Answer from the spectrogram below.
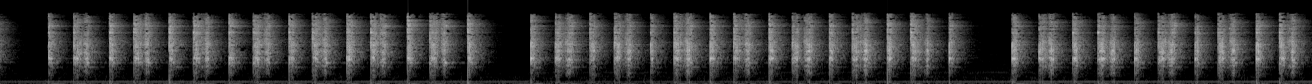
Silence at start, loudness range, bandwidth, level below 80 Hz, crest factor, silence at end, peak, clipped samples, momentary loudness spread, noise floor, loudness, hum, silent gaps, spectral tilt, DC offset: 0 s; 2 LU; 12 kHz; -62 dBFS; 22 dB; 0.05 s; 0 dBFS; under 0.1%; 5 LU; -49 dBFS; -18 LUFS; none; none; 3.5 dB/octave; under 0.1%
